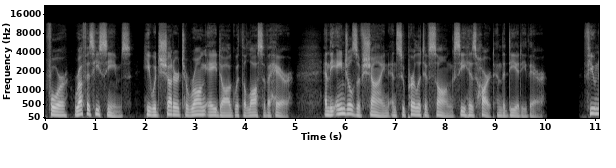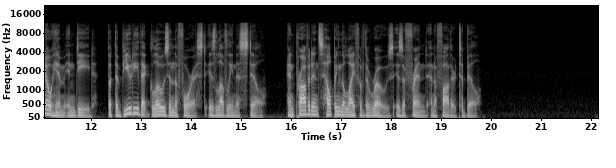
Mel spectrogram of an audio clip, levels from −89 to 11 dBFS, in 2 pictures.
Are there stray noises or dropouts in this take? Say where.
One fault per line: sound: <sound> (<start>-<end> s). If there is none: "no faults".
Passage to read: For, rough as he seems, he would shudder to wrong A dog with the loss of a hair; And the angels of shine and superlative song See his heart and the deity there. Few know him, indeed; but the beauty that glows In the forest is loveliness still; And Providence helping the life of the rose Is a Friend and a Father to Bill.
no faults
